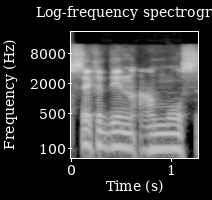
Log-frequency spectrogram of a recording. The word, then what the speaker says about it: Saifedean Ammous: Saif al-Din Al-Mous is how it's pronounced in Arabic, but Saif al-Din Al-Mous is good enough in English.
